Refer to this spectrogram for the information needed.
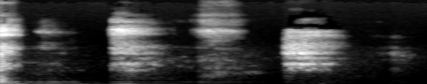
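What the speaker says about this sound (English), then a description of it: "Oh, I get out of breath so easy" A person out of breath while moving buckets in a garden breathes heavily in four loud, close puffs and gasps with short pauses between, then a fainter fifth breath.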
